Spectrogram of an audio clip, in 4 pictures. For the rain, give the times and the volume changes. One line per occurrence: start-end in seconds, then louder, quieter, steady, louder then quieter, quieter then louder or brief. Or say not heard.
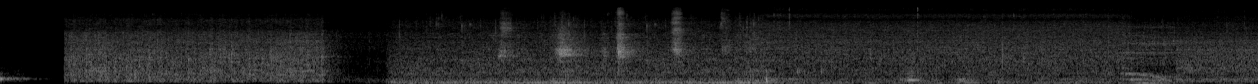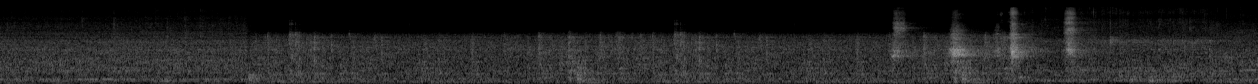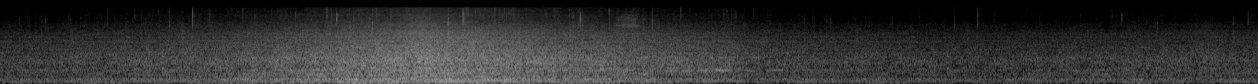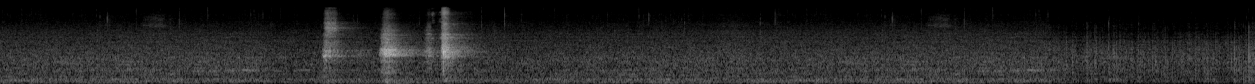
0.0-50.2 louder then quieter.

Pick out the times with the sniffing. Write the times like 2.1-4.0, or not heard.
5.0-7.3, 21.4-23.4, 41.0-42.3.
